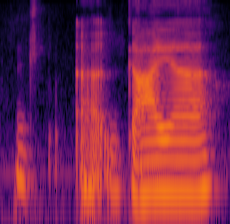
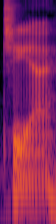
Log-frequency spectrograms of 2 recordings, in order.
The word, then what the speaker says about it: Gaia: learned the audiobooks are not always right in pronouncing things. Like in Percy Jackson when they called, Gaia. No. Gia? Gia. yeah. They called the Gaia, which is Mother Earth, Gia.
